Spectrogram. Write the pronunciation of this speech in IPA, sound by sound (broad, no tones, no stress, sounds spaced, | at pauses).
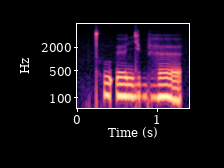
t̪ʰ u ʔ ø n d y bʱ œ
